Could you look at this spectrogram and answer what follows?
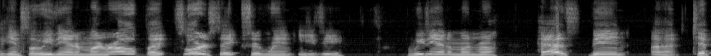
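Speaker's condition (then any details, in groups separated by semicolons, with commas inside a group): Cerebral palsy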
